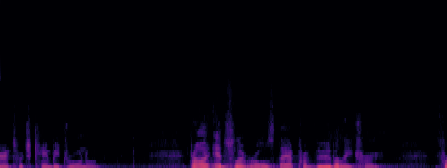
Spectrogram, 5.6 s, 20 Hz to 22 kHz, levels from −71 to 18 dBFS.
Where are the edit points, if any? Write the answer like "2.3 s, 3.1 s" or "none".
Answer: 2.4 s, 3.4 s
